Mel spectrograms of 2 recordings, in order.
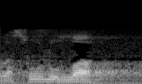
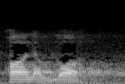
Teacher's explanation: فالمهم أن لفظ الجلالة إذا سبق بفتح أو ضم يفخم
